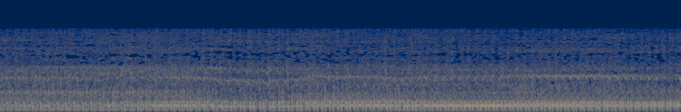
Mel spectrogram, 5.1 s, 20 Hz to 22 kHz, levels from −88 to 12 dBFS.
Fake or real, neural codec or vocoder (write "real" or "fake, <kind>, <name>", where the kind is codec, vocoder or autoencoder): real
